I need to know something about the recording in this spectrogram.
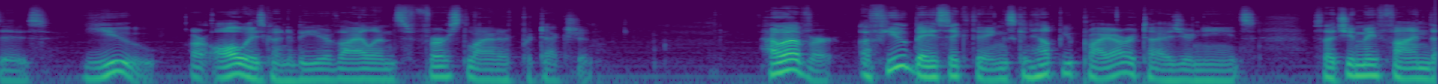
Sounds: speech

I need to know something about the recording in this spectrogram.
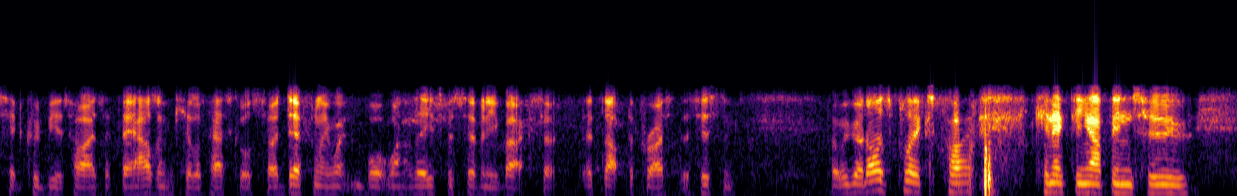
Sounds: speech

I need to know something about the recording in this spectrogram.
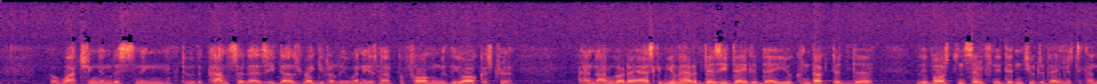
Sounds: radio
speech

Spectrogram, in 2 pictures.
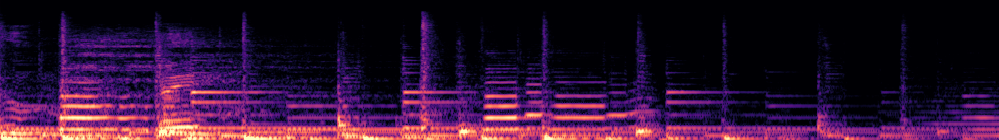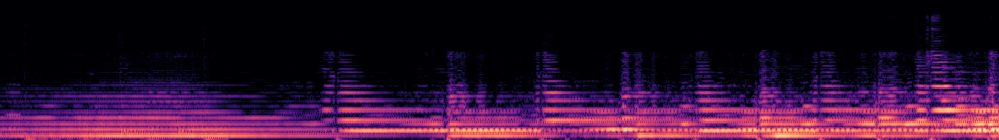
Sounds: music

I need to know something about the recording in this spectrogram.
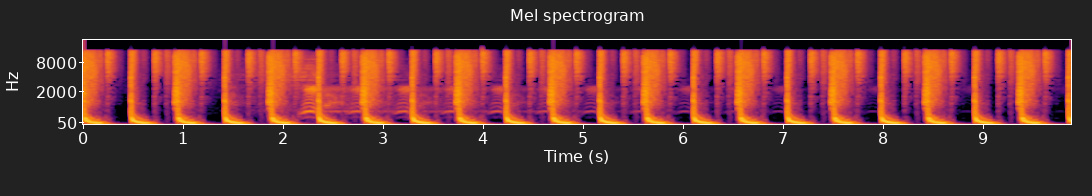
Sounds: music

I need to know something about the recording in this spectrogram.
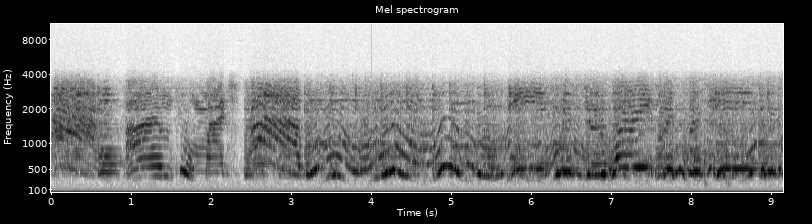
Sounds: male singing
synthetic singing
music

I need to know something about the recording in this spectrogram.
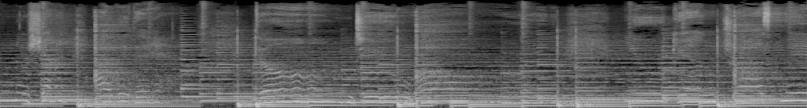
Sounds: music

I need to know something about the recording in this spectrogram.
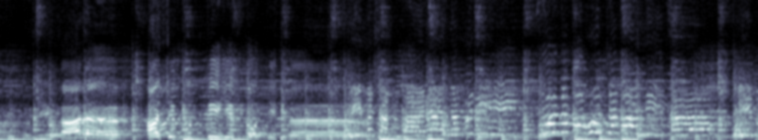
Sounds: music
carnatic music

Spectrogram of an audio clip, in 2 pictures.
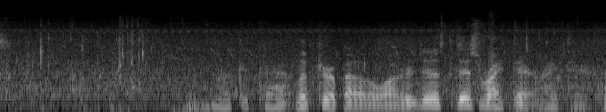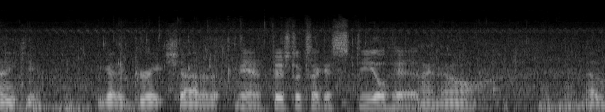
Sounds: speech
stream

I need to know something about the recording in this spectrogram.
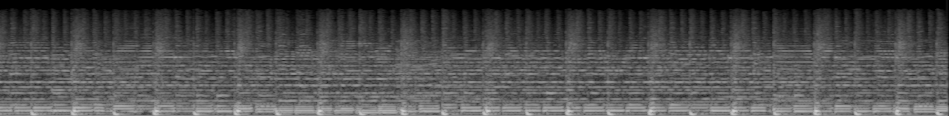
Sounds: music

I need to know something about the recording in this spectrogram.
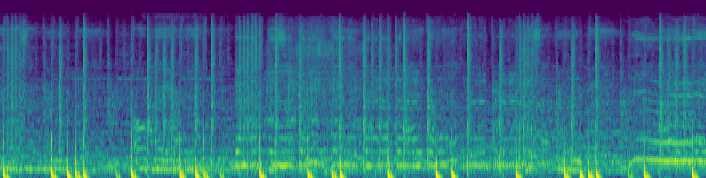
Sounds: music

